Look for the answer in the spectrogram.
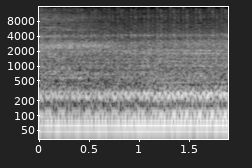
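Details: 1969 Gloria supercharged V8 at first proper start: steady, even idle with constant hum and no tapping or knock; normal idle.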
